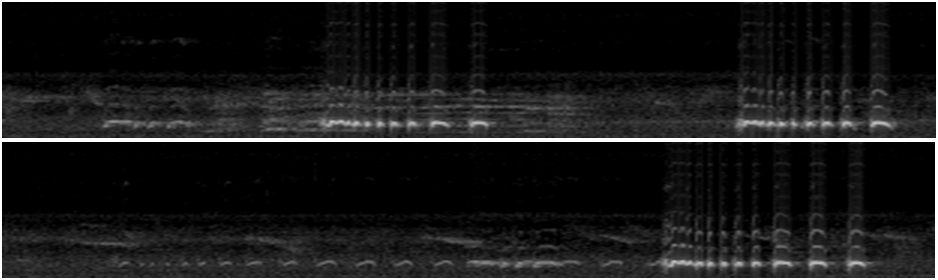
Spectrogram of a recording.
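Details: Local wild zebra doves singing vigorously, used as a lure to draw wild doves into answering: bursts of rapid, rolling cooing notes repeated about every two seconds, with fainter doves trilling softly between the loud phrases.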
